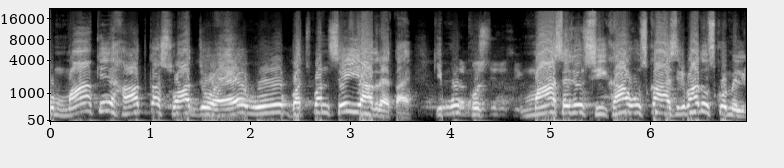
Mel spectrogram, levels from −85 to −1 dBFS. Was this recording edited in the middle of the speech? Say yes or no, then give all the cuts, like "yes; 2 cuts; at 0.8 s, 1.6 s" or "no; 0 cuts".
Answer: yes; 1 cut; at 3.9 s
